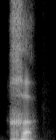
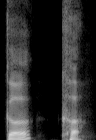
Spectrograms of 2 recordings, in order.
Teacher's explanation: महसूस हुआ वो हवा का झोंका वही है महाप्राण · हाँ, बिल्कुल महसूस हो रहा है। तो अगर हम ख ध्वनि को देखें तो उसका उच्चारण स्थान कंठ है, आभ्यंतर प्रयत्न स्पृष्ट है और बाह्य प्रयत्न अघोष और महाप्राण है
